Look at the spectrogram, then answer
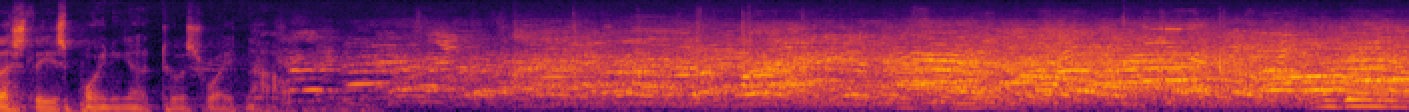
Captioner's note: audience yelling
